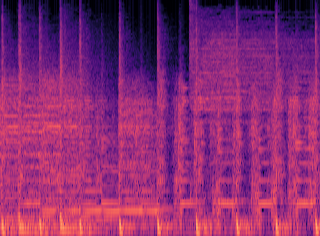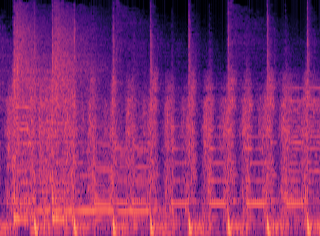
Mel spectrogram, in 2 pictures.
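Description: Rock band playing an instrumental passage with no vocals: an electric guitar repeats a short riff over a steady drum beat.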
